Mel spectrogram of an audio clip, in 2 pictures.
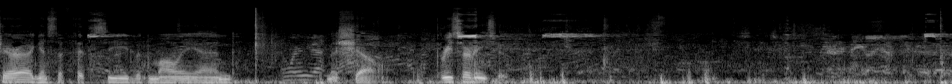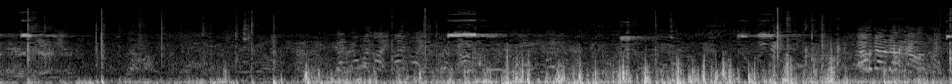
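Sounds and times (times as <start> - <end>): wind buffeting microphone: 2.2 - 19.0.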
